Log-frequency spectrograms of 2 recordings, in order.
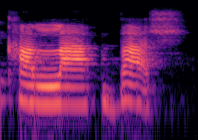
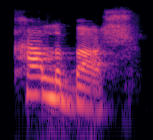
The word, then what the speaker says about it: calabash: So in this word as well we stressing the first syllable cal. Naturally we're supposed to say kala bash kala. But the second the second letter a there will not sound a again. It becomes a sure.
